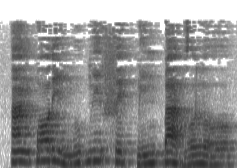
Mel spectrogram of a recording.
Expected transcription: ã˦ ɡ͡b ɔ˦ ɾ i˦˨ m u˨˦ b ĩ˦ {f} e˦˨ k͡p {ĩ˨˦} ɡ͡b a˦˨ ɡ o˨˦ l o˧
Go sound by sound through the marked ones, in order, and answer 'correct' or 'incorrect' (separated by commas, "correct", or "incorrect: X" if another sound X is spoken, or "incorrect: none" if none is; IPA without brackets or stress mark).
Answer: correct, correct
